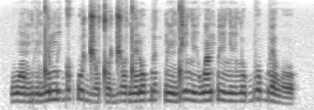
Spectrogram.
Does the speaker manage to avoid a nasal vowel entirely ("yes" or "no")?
no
